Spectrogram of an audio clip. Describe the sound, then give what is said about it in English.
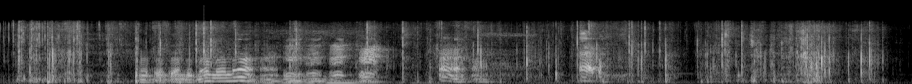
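Paper crinkling and rustling as a posh-looking Royal Mail envelope holding a mystery package is handled and opened, in bursts of crackle with a voice sounding through it. “about to open my mystery package that's just arrived via Royal Mail in a posh-looking envelope. And, I'm going to just open the package now.”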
